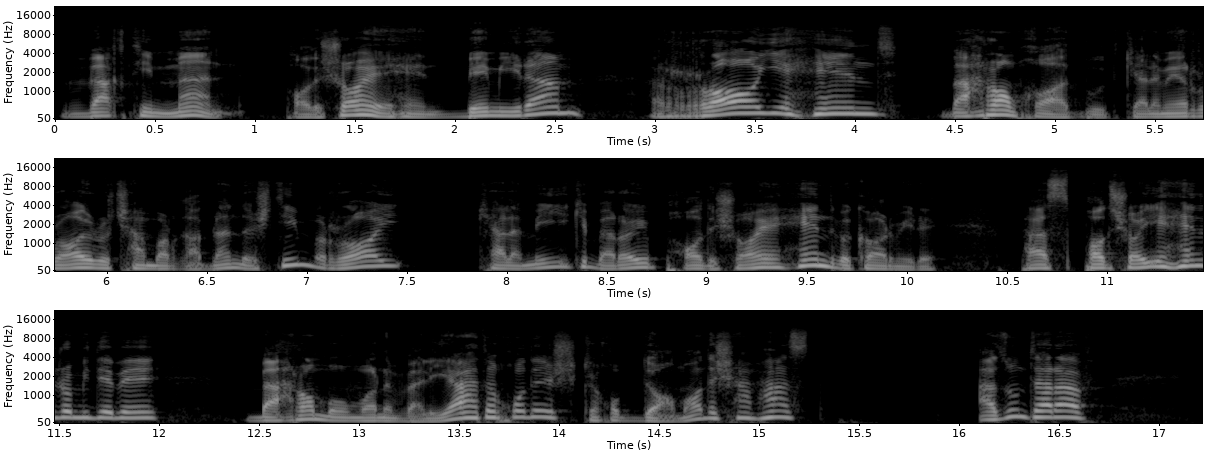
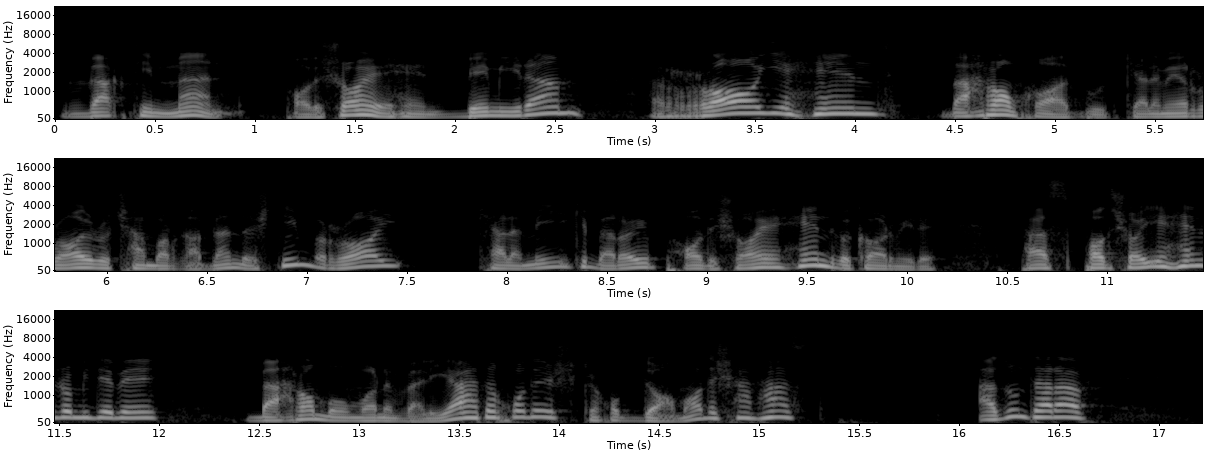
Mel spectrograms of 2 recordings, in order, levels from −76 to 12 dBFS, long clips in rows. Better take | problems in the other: first | muffled; very; fading above 2 kHz

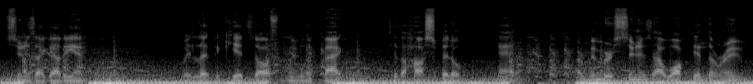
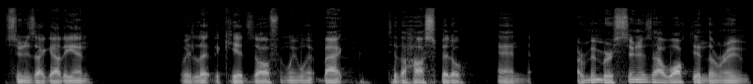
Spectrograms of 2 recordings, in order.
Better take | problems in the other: second | low rumble; loud; throughout; 7 dB below the speech

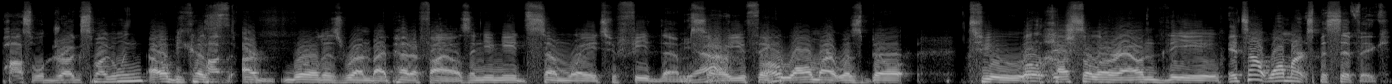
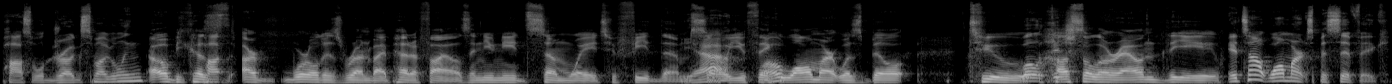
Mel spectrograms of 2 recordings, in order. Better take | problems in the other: second | distortion; heavy; 6 dB below the speech

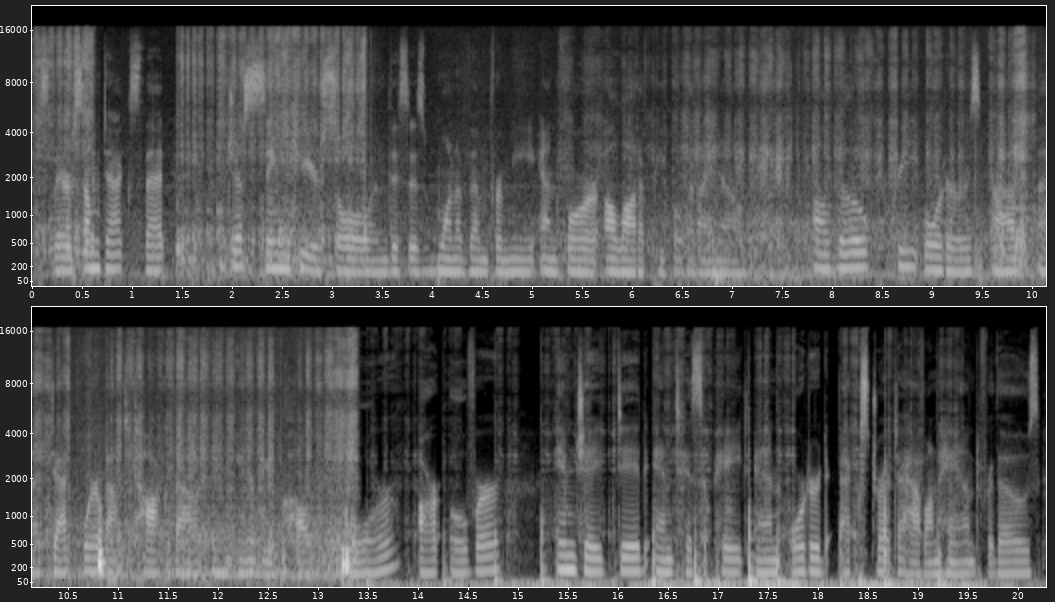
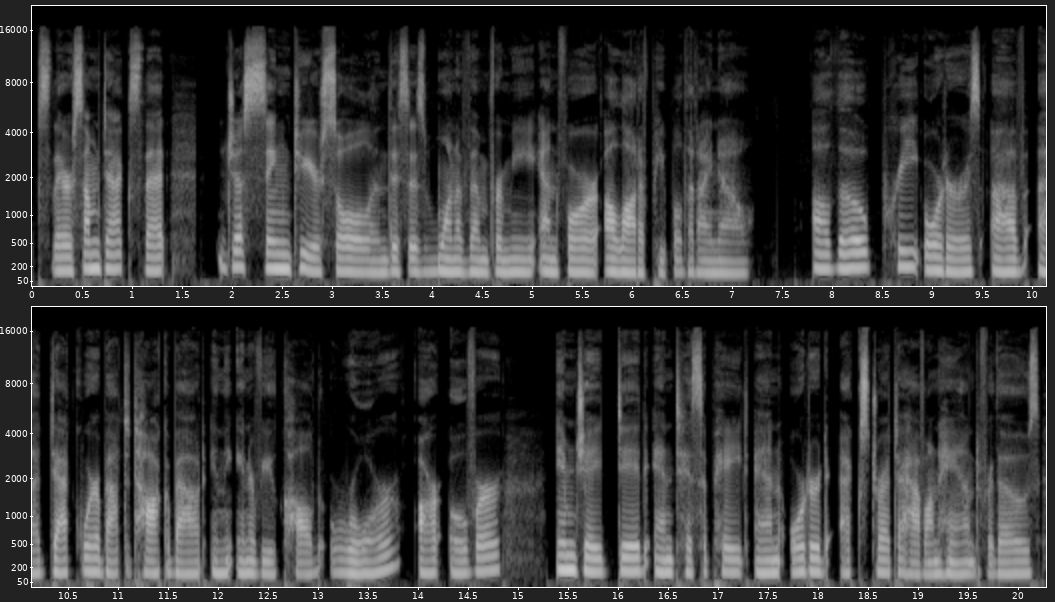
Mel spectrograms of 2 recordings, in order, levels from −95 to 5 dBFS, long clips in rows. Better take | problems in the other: second | household noises; very loud; throughout; as loud as the speech

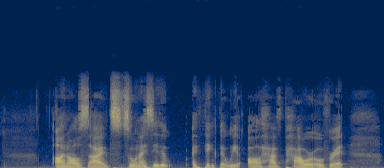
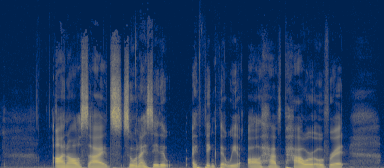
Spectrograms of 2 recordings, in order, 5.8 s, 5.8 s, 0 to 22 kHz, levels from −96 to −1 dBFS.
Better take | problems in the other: second | garbled, watery; slightly; nothing above 10.5 kHz

